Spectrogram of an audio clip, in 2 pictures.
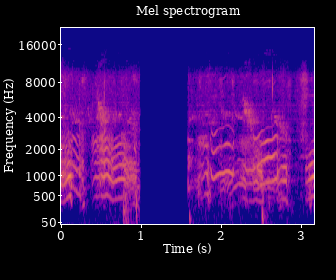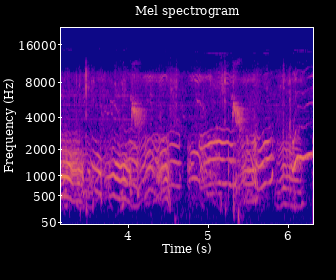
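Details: Newborn Border Collie puppies, two days old, from a litter of six born to a purebred mother named Lilly; dense chorus of thin wavering squeaks and whines, rising and falling, broken by a short gap of silence.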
